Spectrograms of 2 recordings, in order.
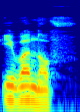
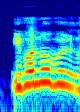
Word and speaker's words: Иванов: его фамилия несла ударение ударение у Николая Константиновича падала на последний слог Фамилии вычиталась Иванов Дело в том что Ивановых то есть людей несущих ударение на последнем слоге своей фамилии необходимо отвечать от их однофамильцев у которых ударение падает на второе слог Иванов и Иванов ничуть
